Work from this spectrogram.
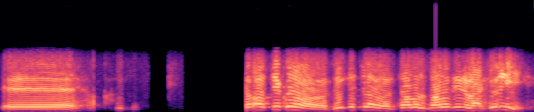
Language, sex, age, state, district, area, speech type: Nepali, male, 60+, West Bengal, Darjeeling, rural, conversation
